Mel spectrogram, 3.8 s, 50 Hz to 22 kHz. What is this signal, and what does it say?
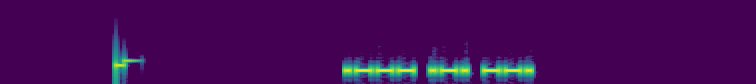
Morse code, heard as a keyed tone, about 42 wpm, 700 Hz. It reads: JRG
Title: USA Call Sign Postfixes - 3 Letters 45wpm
